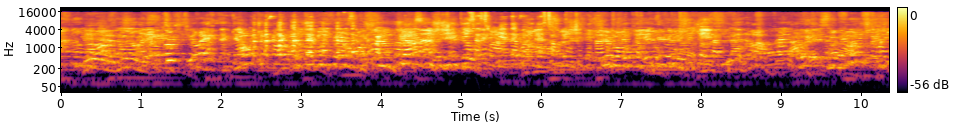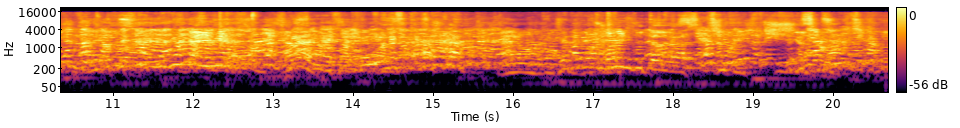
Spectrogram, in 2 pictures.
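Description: A crowd of elderly men and women chatter and talk over one another indoors.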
